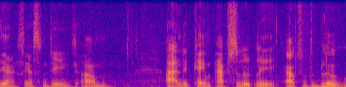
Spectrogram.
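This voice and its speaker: Over noticeable background noise, a man talks at a fairly low pitch with ordinary pitch variation. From Trinidad. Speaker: actor. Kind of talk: interview answer.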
